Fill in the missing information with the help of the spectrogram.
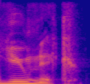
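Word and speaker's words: Yunick: Smokey unic. Who? Henry. Henry Smokey Unic. I wish I wish it just said unic. It's spelled Y U N I C K. Look at how it's spelled.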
